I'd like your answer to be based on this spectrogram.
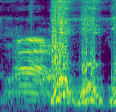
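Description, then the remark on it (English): A dog barks loudly, a rapid run of three or four harsh barks that follows a brief high whine. “Now she's setting off all the dogs.”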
